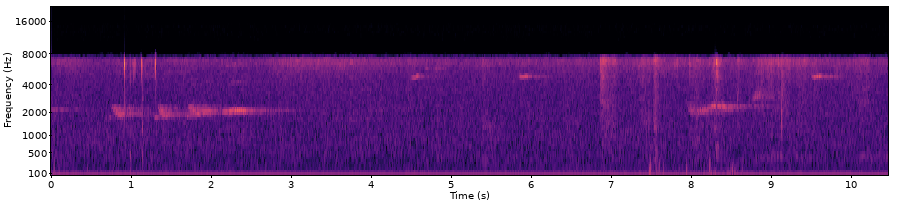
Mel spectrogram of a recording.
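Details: Common blackbird singing its evening song at sunset, captured on an HTC Desire phone: mellow warbled phrases drawn out over about two seconds, then a pause and another phrase near the end, against steady background hiss and a few clicks.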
